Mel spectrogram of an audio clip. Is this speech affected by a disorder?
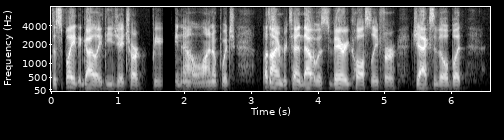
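No.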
